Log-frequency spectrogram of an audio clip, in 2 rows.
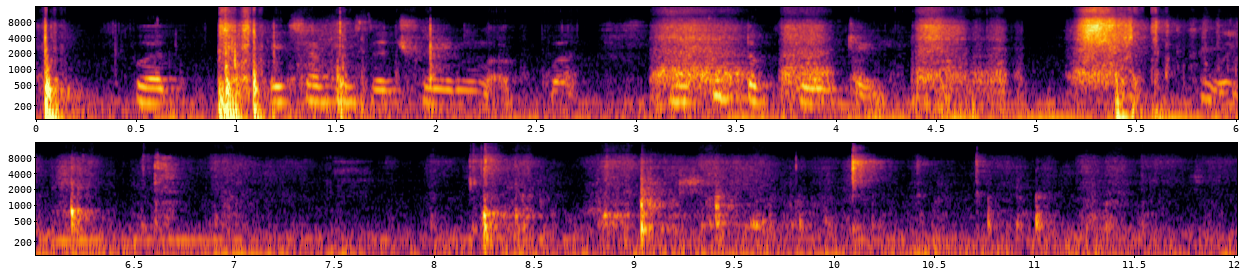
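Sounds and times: pen scratching on cardboard: 0:03.1 - 0:05.6.

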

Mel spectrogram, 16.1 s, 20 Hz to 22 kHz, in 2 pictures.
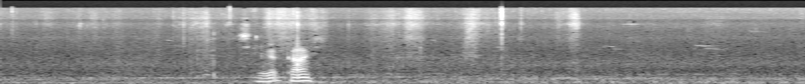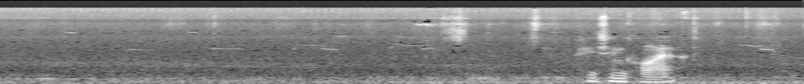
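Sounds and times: small birds chirping: 0:00.1 - 0:16.0
short rustle: 0:00.4 - 0:05.9.

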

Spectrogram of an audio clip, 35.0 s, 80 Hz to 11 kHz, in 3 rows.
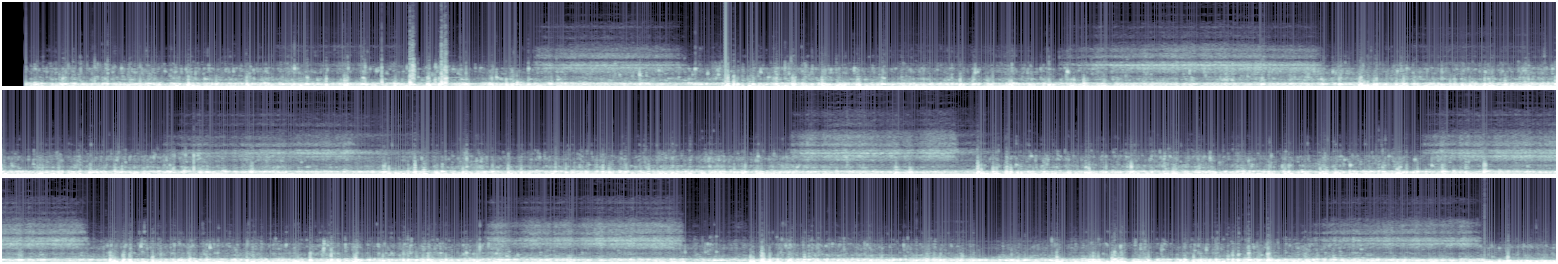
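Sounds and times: low rumble of water: 0:00.2 - 0:34.9
diver breathing through regulator: 0:02.1 - 0:03.0, 0:03.9 - 0:05.4, 0:07.4 - 0:11.6, 0:12.9 - 0:15.1, 0:17.6 - 0:19.1, 0:22.2 - 0:24.1, 0:26.9 - 0:28.8, 0:33.0 - 0:34.6.

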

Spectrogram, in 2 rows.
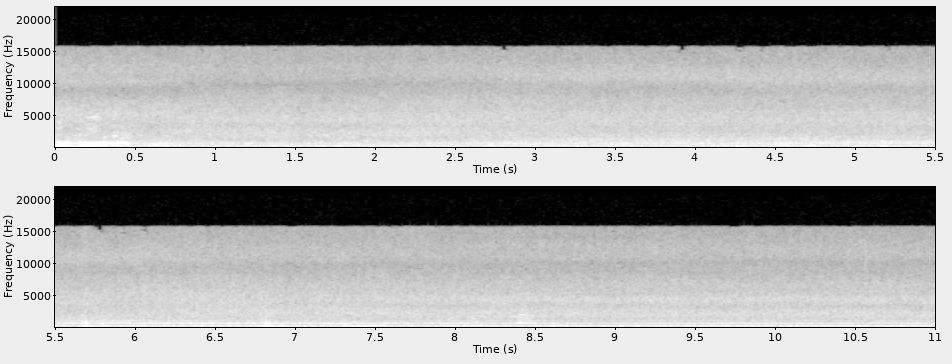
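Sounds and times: river water rushing over rocks: 0:00.0 - 0:11.0.

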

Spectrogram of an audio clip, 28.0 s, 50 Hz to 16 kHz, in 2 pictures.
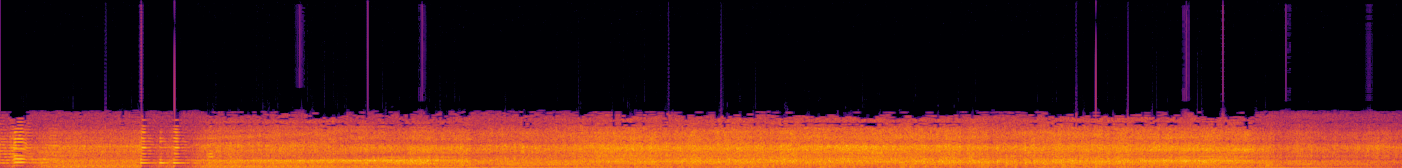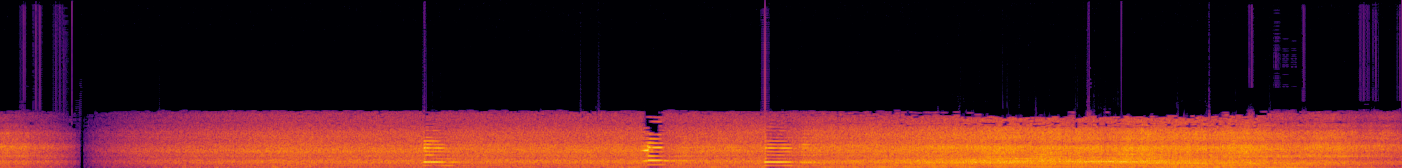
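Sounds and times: train two-tone horn: 0:00.0 - 0:00.7, 0:01.3 - 0:03.2, 0:18.2 - 0:19.0, 0:20.4 - 0:22.6
diesel train engine hum: 0:00.0 - 0:28.0
train wheel noise: 0:00.0 - 0:28.0.

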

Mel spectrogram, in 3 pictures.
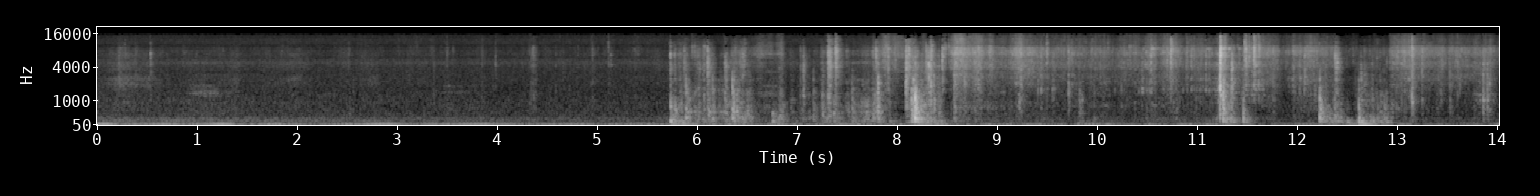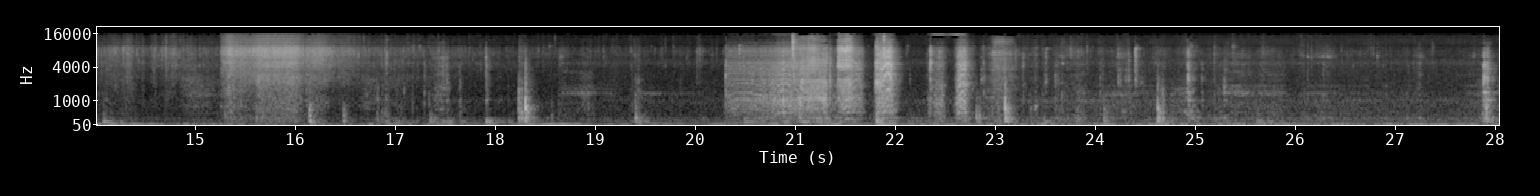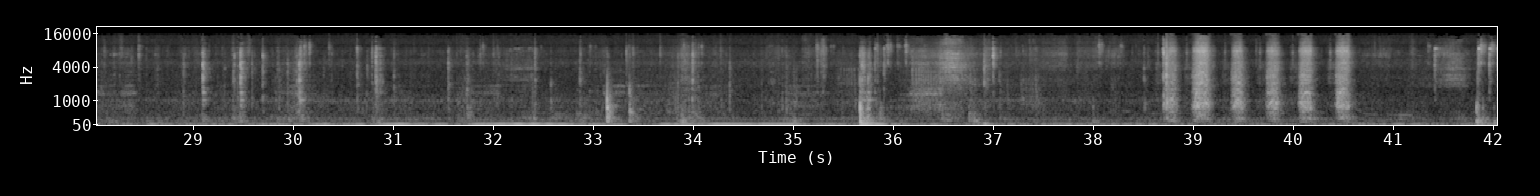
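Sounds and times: rustling: 0:06.0 - 0:17.8.

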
